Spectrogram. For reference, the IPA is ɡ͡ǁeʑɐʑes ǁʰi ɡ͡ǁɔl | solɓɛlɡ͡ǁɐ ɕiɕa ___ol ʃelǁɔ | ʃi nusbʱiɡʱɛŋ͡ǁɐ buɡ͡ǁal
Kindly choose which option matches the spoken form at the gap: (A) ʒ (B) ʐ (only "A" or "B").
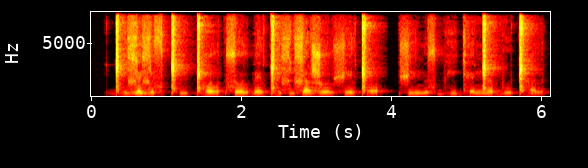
B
